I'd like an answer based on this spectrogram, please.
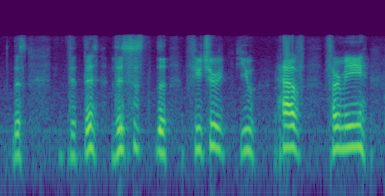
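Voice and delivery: hushed, soft half-whisper with halting, stumbling start. Acting out a scene by a coffin from a performance, retelling a half-whisper. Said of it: "And he whispers this".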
